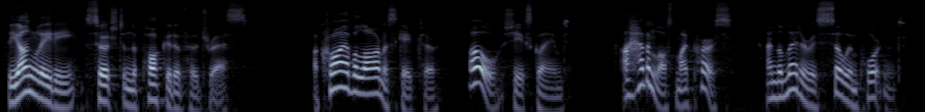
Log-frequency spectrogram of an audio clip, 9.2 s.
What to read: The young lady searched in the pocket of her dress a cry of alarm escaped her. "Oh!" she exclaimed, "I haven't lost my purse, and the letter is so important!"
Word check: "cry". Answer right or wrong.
right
